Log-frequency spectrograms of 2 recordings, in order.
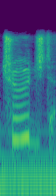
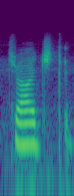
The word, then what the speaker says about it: trudged: right here yeah so instead of troed I trudge toward the music music building I trudged toward the music building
